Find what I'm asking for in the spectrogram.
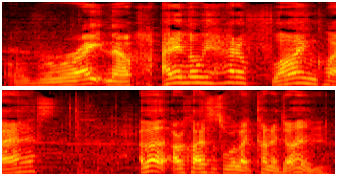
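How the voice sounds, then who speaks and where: A man giving casual let's-play commentary, excitable and chatty, reading game text aloud haltingly. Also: high-pitched, faint music behind. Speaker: gaming YouTuber.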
